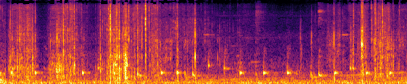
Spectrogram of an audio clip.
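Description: A snack bag rustles and crackles.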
